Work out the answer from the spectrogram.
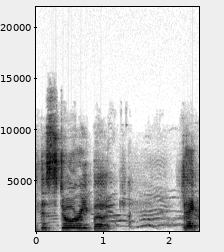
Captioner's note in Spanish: gritos del público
